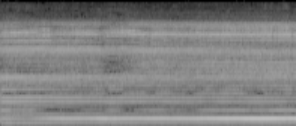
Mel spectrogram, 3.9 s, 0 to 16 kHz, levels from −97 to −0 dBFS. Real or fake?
real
